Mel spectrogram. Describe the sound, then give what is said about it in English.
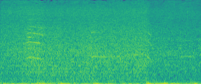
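Steady rushing surf washes against the shore, a broad continuous roar with swelling surges, and faint honking bird calls near the start. “The ocean shore.”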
